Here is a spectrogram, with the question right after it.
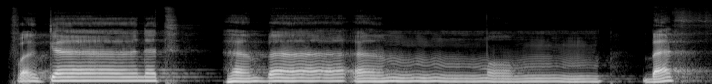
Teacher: Jadi bunyi nun mati ini menjadi mim.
